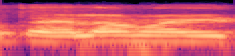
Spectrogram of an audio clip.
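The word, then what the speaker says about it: phthalimide: लिखते बोलते इसको थैलामाइड है, मतलब लिखते पथैलामाइड है, बोलते थैलामाइड है, ठीक है। तो अब जरा ध्यान से सुनना यहाँ पर क्या होगा। मैंने क्या करा, हाँ प्रोनाउंस इसको थैला ही करेंगे।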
